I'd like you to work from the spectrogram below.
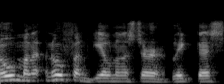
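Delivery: ordinary delivery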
